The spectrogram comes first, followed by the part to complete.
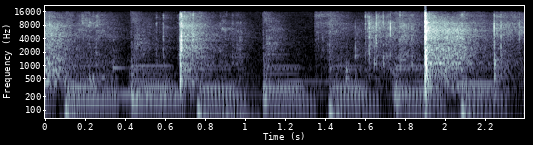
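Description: Background music with a steady beat, over two sharp snaps, the louder one near the end: plastic packing straps on a cardboard box being cut with scissors.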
